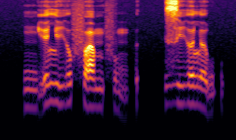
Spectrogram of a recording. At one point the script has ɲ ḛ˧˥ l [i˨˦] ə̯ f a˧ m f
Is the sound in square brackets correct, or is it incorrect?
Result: correct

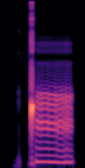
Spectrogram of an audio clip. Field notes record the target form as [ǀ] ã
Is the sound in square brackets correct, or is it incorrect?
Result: incorrect: ǃ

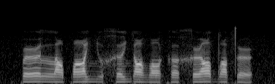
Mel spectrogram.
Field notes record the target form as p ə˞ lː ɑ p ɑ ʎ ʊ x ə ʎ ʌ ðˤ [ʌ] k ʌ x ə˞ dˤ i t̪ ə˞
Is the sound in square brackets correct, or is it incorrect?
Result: incorrect: ə˞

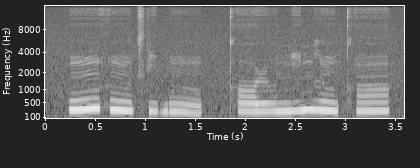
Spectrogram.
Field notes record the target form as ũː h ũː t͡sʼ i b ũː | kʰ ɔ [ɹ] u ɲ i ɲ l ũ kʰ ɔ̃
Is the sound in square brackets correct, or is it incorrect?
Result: correct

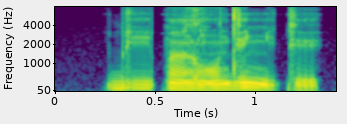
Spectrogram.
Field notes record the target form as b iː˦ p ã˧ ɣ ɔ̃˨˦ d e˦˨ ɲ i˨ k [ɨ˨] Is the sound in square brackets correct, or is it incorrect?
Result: incorrect: e˨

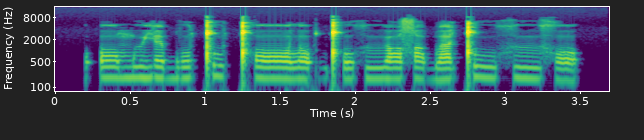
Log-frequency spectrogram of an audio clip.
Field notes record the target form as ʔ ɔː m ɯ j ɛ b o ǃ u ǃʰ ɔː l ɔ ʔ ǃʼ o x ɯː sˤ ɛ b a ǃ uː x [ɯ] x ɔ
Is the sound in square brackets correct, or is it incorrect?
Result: incorrect: ɯː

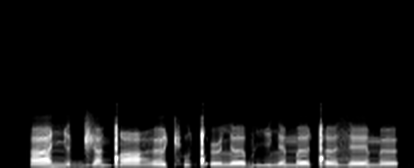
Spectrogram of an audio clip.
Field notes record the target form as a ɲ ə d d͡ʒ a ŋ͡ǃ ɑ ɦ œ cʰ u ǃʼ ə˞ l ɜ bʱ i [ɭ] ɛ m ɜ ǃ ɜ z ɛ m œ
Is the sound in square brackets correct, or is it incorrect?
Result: incorrect: l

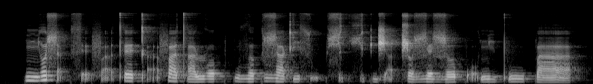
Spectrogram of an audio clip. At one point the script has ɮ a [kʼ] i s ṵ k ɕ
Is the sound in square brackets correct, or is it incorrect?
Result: correct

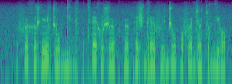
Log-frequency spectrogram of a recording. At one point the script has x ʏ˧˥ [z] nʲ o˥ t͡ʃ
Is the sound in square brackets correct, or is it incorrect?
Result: incorrect: ʃ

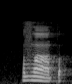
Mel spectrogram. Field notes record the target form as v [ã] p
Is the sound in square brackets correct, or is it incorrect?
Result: correct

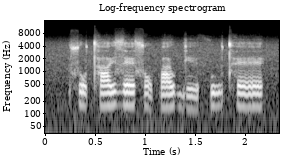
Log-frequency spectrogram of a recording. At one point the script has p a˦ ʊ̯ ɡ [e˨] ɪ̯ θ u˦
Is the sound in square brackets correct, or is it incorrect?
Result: correct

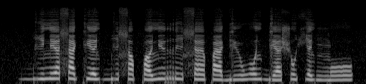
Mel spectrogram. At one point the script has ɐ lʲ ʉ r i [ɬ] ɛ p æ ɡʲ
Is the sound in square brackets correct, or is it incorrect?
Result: correct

